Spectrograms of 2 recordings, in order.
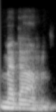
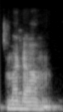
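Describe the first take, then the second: First: The d is pronounced hard and heavy. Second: The d is pronounced soft and light. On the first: The speaker calls it wrong. "Not madame, ... there is no hard sound" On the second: The speaker calls it right. "all soft sounds"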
